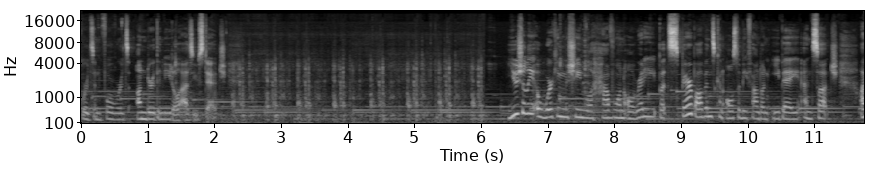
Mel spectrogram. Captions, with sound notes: backwards and forwards under the needle as you stitch. (machine clunking) Usually a working machine will have one already, (bobbin clacks) but spare bobbins can also be found on eBay and such.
